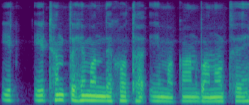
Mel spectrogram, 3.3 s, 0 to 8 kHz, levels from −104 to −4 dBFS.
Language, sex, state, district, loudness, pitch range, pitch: Chhattisgarhi, male, Chhattisgarh, Jashpur, -32 LUFS, 120-140 Hz, 125 Hz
